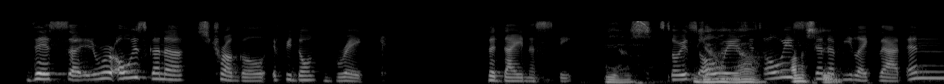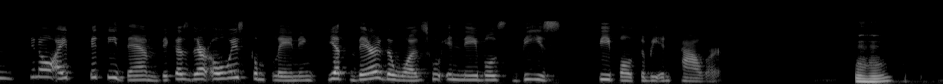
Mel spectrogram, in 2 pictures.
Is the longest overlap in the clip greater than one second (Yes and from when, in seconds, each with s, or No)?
Yes, from 6.9 s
